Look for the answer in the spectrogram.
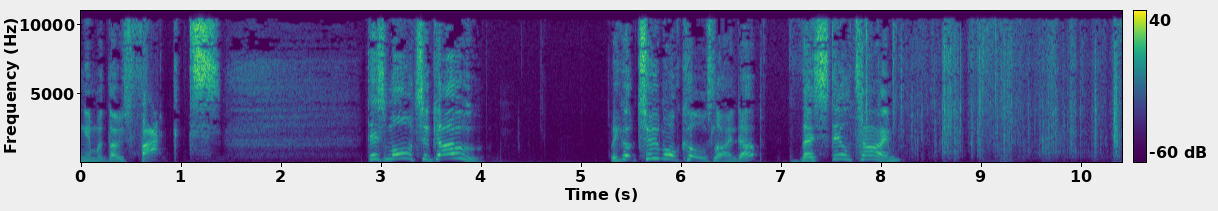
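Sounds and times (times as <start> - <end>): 
speech: 0.0 - 1.7, 2.9 - 4.1, 5.3 - 8.7
bits of paper being shuffled: 7.2 - 10.4.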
